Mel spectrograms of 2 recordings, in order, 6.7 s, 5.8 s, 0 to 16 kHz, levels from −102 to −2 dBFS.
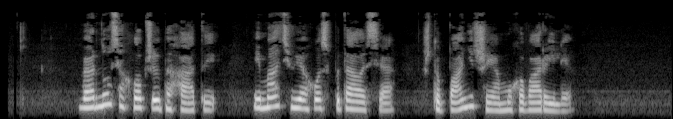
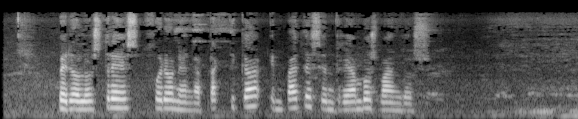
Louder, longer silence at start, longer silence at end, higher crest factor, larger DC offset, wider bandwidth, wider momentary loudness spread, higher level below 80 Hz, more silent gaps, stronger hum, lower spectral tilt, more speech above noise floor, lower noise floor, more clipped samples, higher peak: second, -26 LUFS vs -21 LUFS; first, 0.8 s vs 0.15 s; first, 1.05 s vs 0 s; second, 16 dB vs 22 dB; neither; about the same, 11.5 kHz vs 11.5 kHz; second, 11 LU vs 17 LU; second, -82 dBFS vs -58 dBFS; neither; neither; first, -5.5 dB/octave vs -2 dB/octave; first, 42 dB vs 36 dB; first, -68 dBFS vs -57 dBFS; neither; second, -10 dBFS vs -2 dBFS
